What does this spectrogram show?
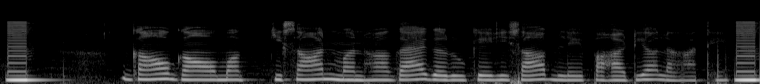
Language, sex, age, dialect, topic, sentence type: Chhattisgarhi, female, 18-24, Western/Budati/Khatahi, agriculture, statement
